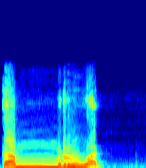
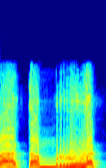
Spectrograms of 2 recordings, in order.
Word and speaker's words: ตำรวจ: ครับ ตำรวจ นะ ครับ อ่า ตำรวจ นะ ไม่ ได้ อ่าน ว่า ตำรวด นะ ครับ อ่าน ว่า ตำ ตำรวจ นะ นะ ต่อ ไป นะ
